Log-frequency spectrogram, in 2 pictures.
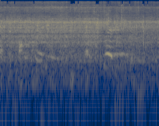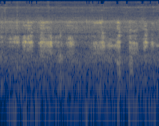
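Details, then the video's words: Duck voices among natural background sound, scattered nasal quacks and a few sliding calls, growing busier in the second half amid faint splashing. "Ducks with Natural Sound."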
